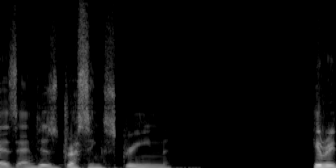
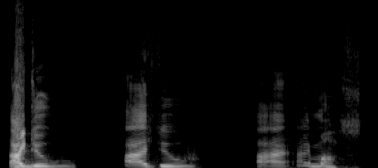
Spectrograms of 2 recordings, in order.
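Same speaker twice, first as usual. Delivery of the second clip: higher, stammering assent, dying away; frightened submission; 5 semitones higher than usual. Acted. Scrooge to the ghost, frightened submission. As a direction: give in hastily out of fear.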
